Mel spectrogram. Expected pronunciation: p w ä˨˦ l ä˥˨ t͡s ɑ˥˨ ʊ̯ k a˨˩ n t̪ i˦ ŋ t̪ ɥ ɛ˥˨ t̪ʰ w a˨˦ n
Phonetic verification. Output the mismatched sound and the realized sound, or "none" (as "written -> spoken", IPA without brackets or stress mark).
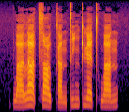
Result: none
